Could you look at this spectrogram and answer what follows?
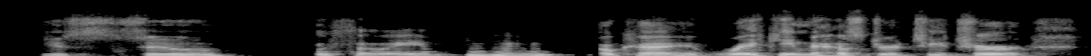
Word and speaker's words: Usui: Dawn's diverse background includes, I'm going to mispronounce this, Dawn, Usui? Usui.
